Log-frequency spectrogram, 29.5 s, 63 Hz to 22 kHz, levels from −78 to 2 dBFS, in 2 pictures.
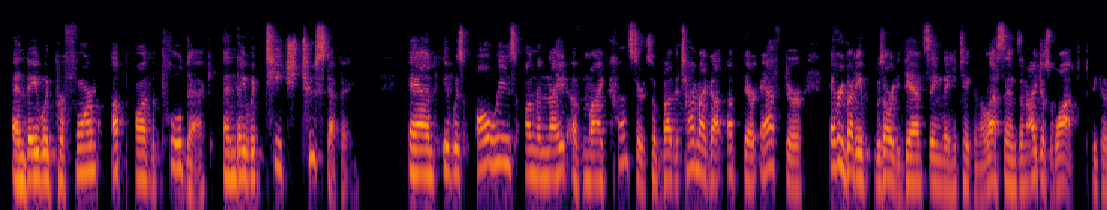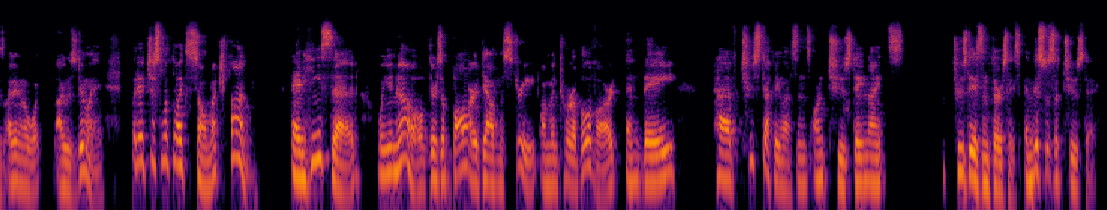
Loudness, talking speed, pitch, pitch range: -23 LUFS, 195 wpm, 150 Hz, 135-180 Hz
